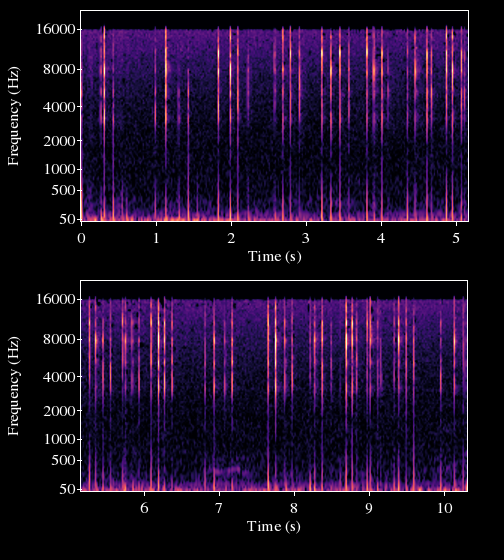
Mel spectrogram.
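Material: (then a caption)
Glass, plastic. Long red nails tap quickly and unevenly on the black plastic screw lid and clear glass sides of a small round cosmetic cream pot. Each tap is a short, sharp click with a bright, high edge that dies away almost at once. A steady low hum runs quietly underneath the whole time.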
